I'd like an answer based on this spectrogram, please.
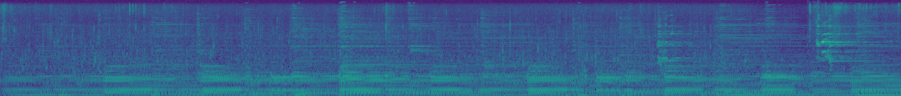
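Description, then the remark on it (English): River water flows steadily along the north side of the river, a continuous rushing wash with a low, humming undertone. No one speaks. “We're down along the river on the north side, where I come to sleep and also hike the dog and, get a little dose of nature every day.”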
